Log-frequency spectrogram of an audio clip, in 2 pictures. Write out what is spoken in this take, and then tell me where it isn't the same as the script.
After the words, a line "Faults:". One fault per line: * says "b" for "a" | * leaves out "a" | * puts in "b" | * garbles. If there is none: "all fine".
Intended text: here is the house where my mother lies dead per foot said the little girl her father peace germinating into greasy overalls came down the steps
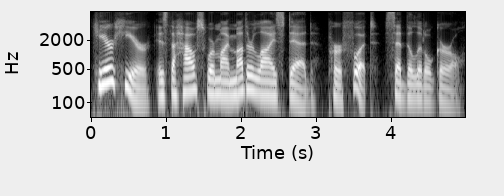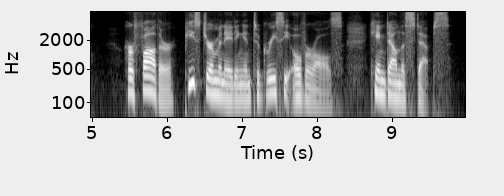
here here is the house where my mother lies dead per foot said the little girl her father peace germinating into greasy overalls came down the steps
Faults:
* puts in "here"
